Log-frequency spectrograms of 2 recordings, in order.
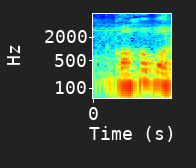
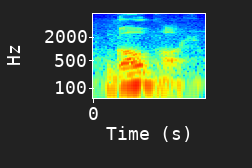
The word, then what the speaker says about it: গহ্বর: গহবর বলবো না। আমরা বলব গহবর।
